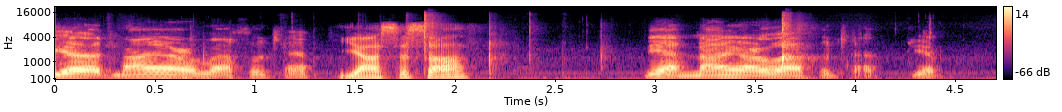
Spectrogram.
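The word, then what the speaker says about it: Nyarlathotep: I think you're trying to say Nyar Lathotep.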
